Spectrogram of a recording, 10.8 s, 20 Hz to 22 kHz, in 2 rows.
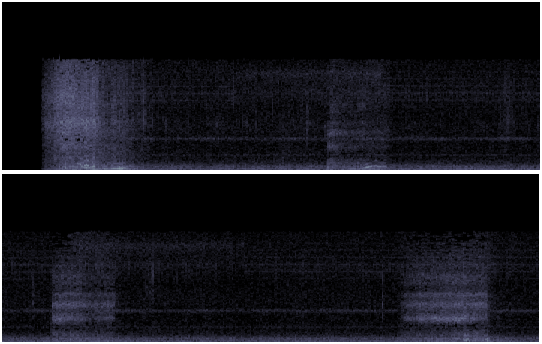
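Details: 12-week-old Shiba Inu puppy snoring while asleep.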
